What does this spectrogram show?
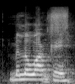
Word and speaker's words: Milwaukee: Milwaukee. That's how you're supposed to pronounce it.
